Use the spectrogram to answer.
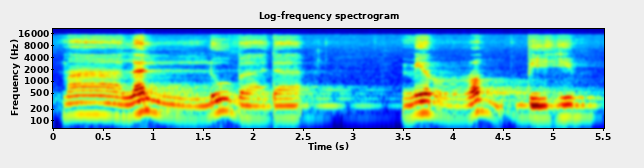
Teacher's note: Kalau yang bila gunnah dengan tidak mendengung, dengan mempercepat bacaan hanya menekan tasydidnya saja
